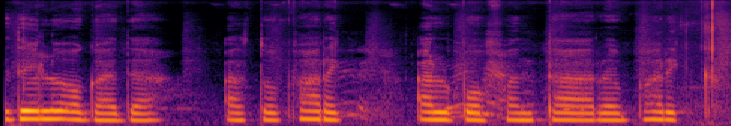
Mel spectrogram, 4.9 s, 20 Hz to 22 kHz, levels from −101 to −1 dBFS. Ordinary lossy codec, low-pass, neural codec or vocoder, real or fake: none; none; none; real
